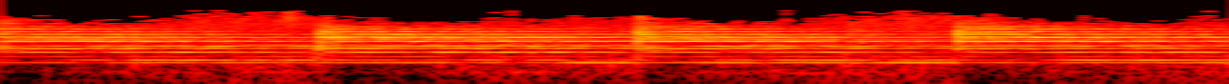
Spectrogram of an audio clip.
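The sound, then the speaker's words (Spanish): A church bell rings in a convent church with three slow, evenly spaced strikes. Each rich, resonant tone sustains and overlaps the next, with no talk. “En la iglesia del convento, Ana toca la campana.”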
